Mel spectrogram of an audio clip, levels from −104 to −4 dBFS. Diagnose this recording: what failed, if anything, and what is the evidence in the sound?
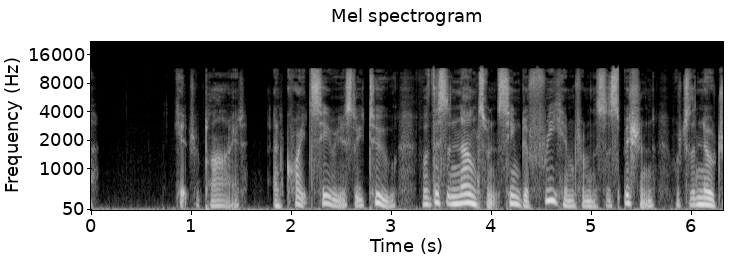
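Across the whole speech clip the top end sounds dull and plainly gurgly, with a granular roughness on the voice. That's likely MP2 compression at the codec stage, with upper sub-bands starved of bits and switched off, which fits a rate around 80 kbps.

Then at 5.63 to 5.70 s there's a short burst of burbling, the classic DAB burbling. Bit errors at a small fraction of a percent slipped past error correction into the MP2 stream, so wrong samples put short blips of noise into individual sub-bands over what sounds like a handful of frames.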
